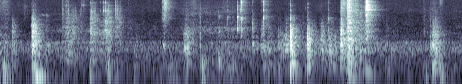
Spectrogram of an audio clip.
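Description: Plastic K'nex connectors and a rod being handled and pushed together on a wooden tabletop: scattered light clicks and clatters, with a cluster of sharper clicks about three quarters of the way through.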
